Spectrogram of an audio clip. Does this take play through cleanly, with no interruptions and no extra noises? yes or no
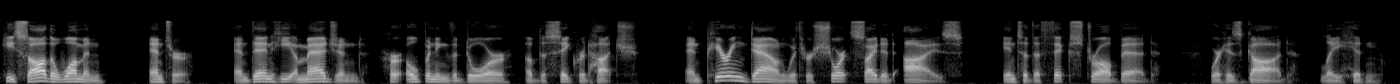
yes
